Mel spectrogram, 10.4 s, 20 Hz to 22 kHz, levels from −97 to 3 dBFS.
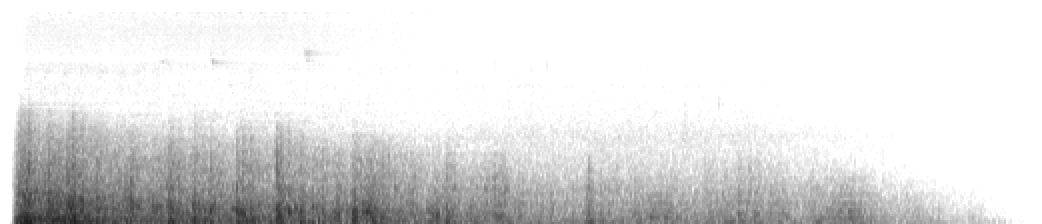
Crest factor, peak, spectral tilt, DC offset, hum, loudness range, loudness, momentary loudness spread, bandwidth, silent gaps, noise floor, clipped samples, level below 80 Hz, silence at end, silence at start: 22 dB; -4 dBFS; -13.5 dB/octave; under 0.1%; none; 24 LU; -24 LUFS; 26 LU; 2.3 kHz; none; -83 dBFS; under 0.1%; -28 dBFS; 1.8 s; 0.15 s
